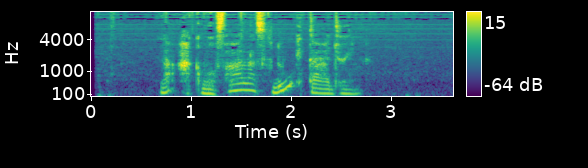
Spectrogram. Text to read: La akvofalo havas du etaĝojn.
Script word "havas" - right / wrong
wrong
